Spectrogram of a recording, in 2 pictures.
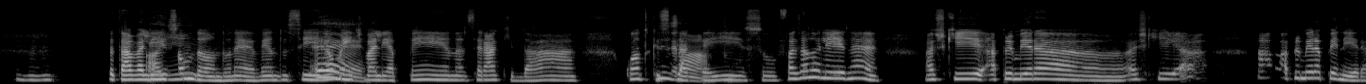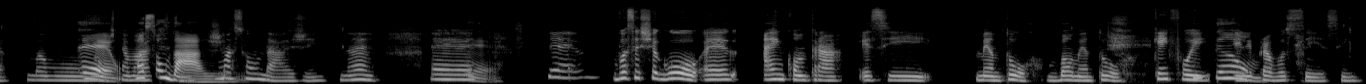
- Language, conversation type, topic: Portuguese, podcast, Como você escolhe um bom mentor hoje em dia?
- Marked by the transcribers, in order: other background noise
